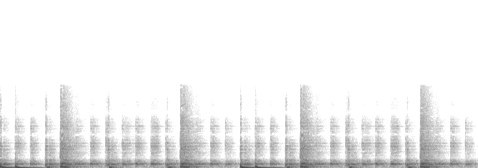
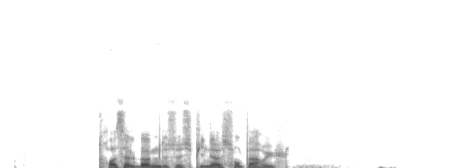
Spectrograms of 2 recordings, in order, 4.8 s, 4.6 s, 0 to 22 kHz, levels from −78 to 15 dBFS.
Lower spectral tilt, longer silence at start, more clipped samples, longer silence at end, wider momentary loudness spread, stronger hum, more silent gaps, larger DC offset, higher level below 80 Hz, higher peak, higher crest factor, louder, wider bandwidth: about the same, -7 dB/octave vs -7.5 dB/octave; second, 0 s vs 1 s; neither; second, 0 s vs 1.75 s; second, 9 LU vs 12 LU; neither; neither; neither; first, -30 dBFS vs -58 dBFS; second, -6 dBFS vs -2 dBFS; about the same, 16 dB vs 20 dB; second, -25 LUFS vs -20 LUFS; first, 11 kHz vs 7.8 kHz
